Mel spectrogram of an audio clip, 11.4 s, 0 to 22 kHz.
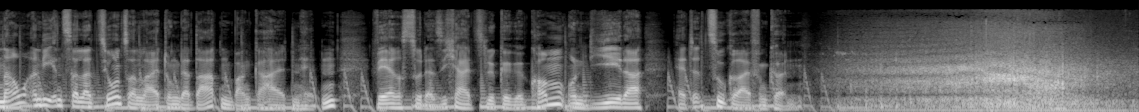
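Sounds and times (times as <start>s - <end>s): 
speech: 0.0s - 8.5s
car driving past: 8.2s - 11.3s.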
